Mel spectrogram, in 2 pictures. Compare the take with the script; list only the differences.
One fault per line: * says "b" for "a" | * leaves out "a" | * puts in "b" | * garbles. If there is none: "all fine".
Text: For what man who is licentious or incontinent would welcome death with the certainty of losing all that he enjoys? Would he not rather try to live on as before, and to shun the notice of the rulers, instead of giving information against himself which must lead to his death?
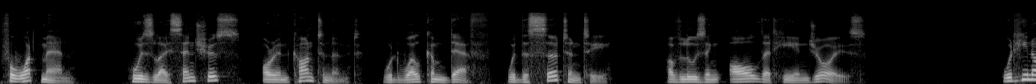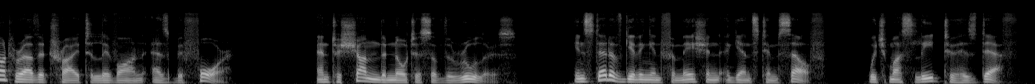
all fine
